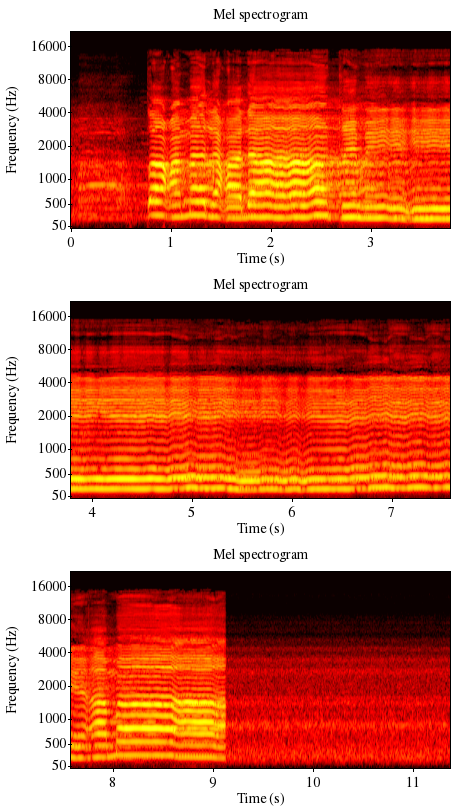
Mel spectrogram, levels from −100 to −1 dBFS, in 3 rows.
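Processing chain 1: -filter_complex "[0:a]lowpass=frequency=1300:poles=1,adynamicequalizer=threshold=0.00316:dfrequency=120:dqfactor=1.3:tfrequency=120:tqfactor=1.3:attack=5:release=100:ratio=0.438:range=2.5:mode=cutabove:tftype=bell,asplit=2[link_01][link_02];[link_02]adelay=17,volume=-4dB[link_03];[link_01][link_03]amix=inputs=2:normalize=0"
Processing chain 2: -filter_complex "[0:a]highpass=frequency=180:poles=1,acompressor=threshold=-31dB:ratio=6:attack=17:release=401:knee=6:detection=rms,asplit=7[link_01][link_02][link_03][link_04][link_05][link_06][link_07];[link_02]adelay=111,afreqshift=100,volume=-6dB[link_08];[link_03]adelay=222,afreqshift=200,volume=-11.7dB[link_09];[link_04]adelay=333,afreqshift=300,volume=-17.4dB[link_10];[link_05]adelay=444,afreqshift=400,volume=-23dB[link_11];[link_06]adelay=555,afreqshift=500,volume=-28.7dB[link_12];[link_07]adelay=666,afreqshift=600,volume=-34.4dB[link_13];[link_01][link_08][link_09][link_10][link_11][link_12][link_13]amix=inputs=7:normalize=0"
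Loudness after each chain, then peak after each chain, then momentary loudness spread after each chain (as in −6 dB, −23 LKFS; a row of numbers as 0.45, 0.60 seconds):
−27.0, −33.5 LKFS; −10.5, −20.5 dBFS; 10, 19 LU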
